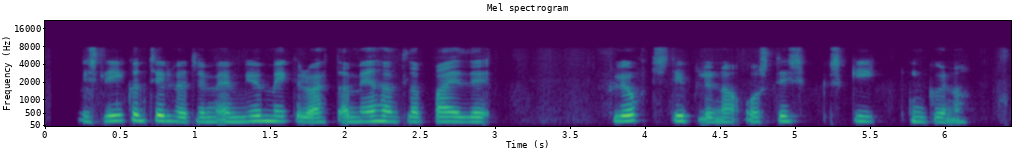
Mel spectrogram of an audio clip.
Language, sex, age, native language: Icelandic, female, 30-39, Icelandic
